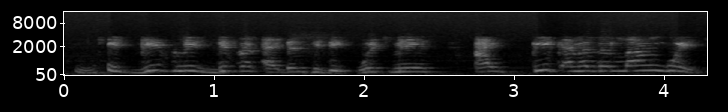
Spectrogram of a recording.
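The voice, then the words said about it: Non-native English accent. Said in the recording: “my English is broken ... my accent is not my weakness”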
